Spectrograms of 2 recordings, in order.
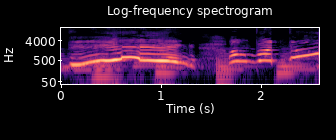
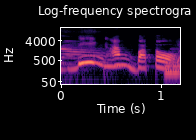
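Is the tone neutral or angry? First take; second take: angry; neutral. First: It is said in a furious tone. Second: It is said in a neutral tone.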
